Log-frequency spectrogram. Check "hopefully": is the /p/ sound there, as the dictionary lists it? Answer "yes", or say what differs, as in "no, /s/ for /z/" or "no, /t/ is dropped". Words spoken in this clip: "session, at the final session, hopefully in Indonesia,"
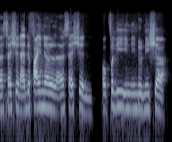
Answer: yes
